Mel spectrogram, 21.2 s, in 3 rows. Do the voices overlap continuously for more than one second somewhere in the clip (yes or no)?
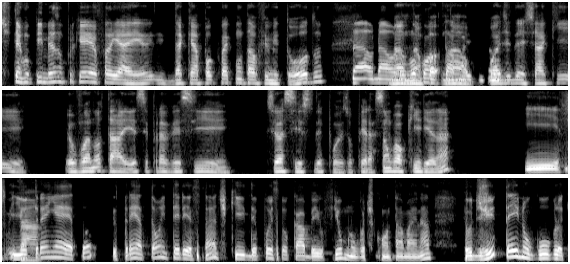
yes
